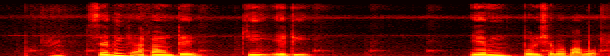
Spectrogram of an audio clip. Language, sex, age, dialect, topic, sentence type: Bengali, male, 18-24, Rajbangshi, banking, question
